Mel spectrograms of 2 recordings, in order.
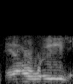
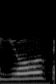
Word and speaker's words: Elwes: I don't know how you pronounce the last name. Elwes, E L W E S. Yeah, um, Cary. He Cary Yules or something like that.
